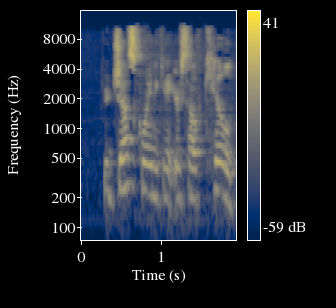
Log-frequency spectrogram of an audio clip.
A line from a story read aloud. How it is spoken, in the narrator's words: Joe sighed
